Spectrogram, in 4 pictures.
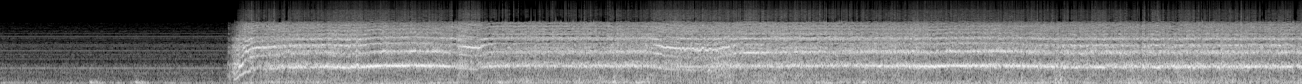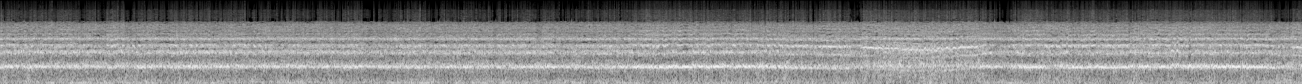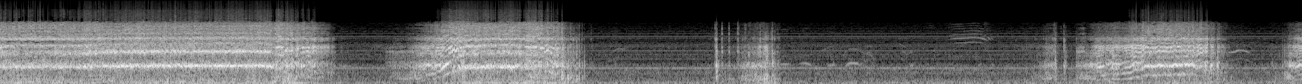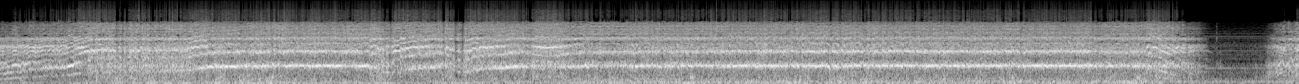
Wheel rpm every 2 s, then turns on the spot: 0, 140, 220, 220, 230, 220, 220, 220, 220, 210, 210, 210, 210, 220, 110, 100, 10, 0, 30, 50, 190, 180, 210, 240, 240, 100.
32-34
